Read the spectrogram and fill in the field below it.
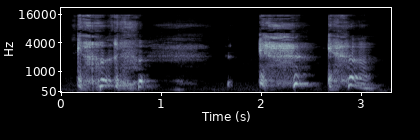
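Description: A person coughs in several harsh, close bursts: a double cough, a pause with a small throat sound, then two more strong coughs in quick succession, with no talking.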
